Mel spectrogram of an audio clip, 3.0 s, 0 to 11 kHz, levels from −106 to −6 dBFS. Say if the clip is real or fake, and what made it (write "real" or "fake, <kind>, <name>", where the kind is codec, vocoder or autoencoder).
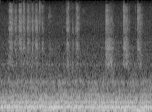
real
